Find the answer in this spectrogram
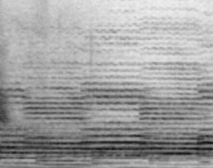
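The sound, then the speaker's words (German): Loud wailing sirens from three emergency vehicles blare as they pass through a traffic-calmed zone, their steady harmonic tones sliding slightly in pitch, with a low rumble of traffic underneath. “Drei Wagen. Das wird richtig, das ist ich noch schätze, lauter als der Keilriemen.”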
